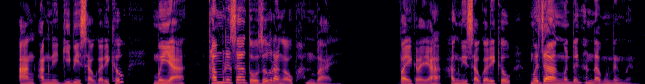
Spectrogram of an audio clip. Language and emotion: Bodo, happy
